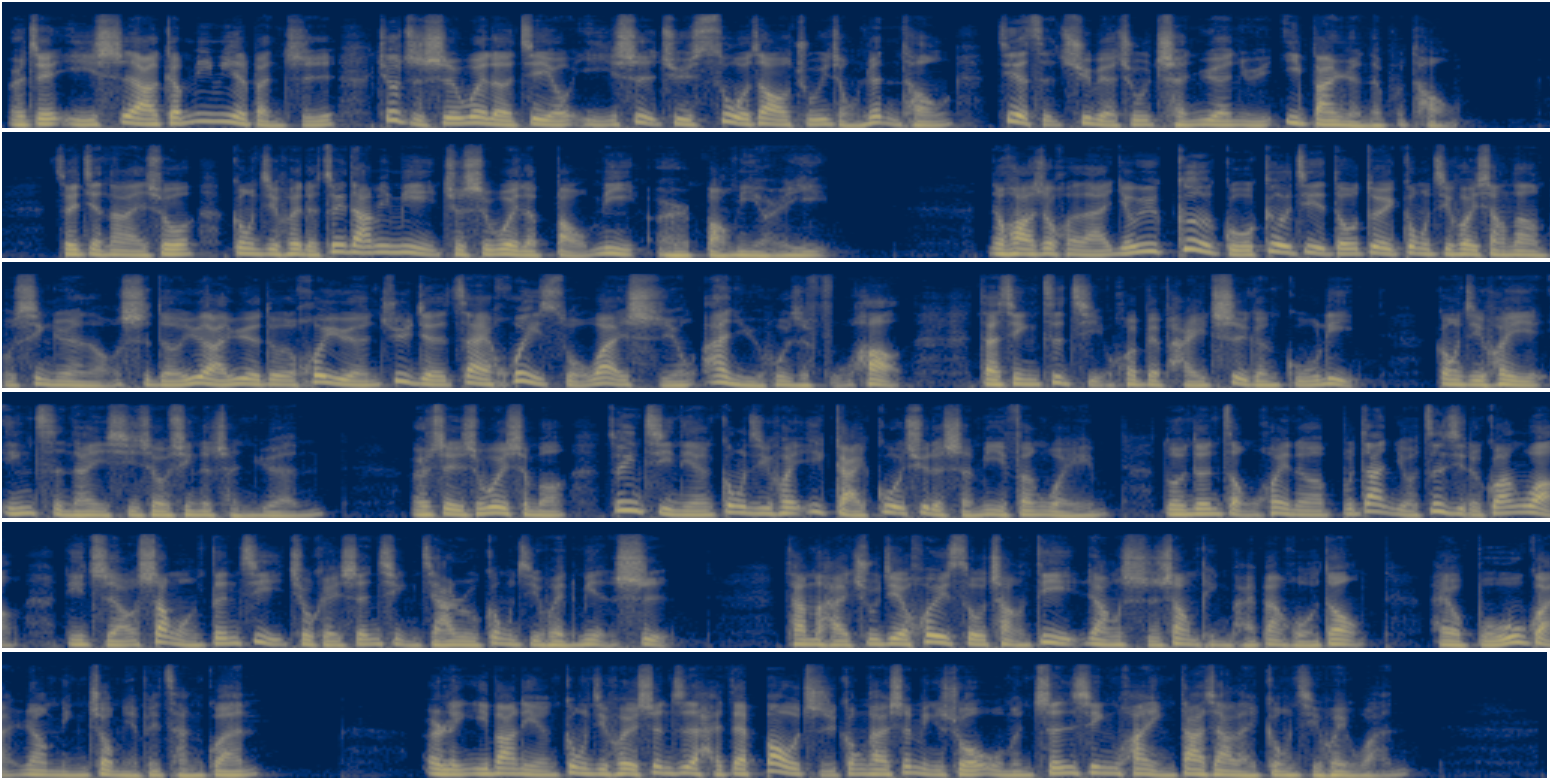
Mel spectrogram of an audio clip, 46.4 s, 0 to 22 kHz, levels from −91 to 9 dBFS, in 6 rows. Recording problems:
none

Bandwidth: 14.5 kHz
